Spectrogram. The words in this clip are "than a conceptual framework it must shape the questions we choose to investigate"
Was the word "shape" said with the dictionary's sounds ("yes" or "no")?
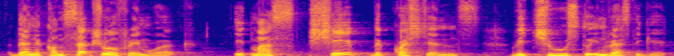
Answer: yes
